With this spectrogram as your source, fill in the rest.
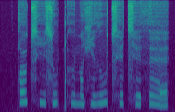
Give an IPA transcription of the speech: q u t͡sʰ i s u ǃʰ ɯ n ɔ ç i ð u t͡sʰ e t͡sʰ e θ ɛ

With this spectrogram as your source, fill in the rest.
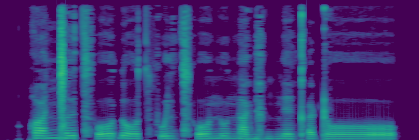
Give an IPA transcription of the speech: qʷ e ŋ͡ǀ ɨ t͡sʼ o ɗ o t͡sʼ u lʲ t͡sʼ o n u n a ɡʲ u ɡ ŋ e kʼ ɐ ʈ oː

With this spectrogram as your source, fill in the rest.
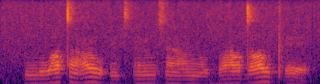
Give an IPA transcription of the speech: ŋ oː tˤ ĩ ʕ o ʔ ɛ̃ t͡sʼ ɛ̃ ɭ ũ s ã ʕ ũː lˠ ṳ ʕ a dˤ oː pʼ ɛ

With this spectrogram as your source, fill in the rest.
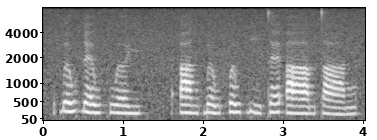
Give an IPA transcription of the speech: ɓ ə˨˦ w ɗ ɛ˨˩ w k w ə˨˩ j | ʔ a˨˩ n ɓ ə˨˩ w f ə˧ w ɓ i˧˩ t̪ ɛ˨˦ ʔ aː˨˩ m t̪ a˧˩˨ ŋ

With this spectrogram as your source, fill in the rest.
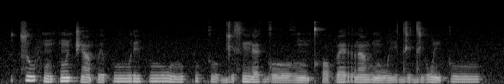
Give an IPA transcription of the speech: t͡s u˦ f ũ˨ k ũ˦ t͡ʃ ã˨ p ɪ˨˦ p uː˦ ɾ i˨ p uː˦ w uː˨˦ kʷ ɪ˦ k u˨ ɡ i˨ s ĩ˦˨ ɾ ɛ˦ ɡ oː˨ ɣ ũ˨ kʰ ɔ˨ p ɛ˦ r ã˦ v ũ˨ w i˦ d i˦ d i˨˦ w ĩ˨ k uː˦

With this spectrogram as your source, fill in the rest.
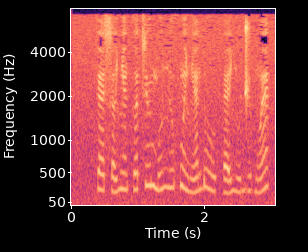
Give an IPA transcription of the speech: k ɛ˧ s ə˨˩˦ ʎ ɛ̃˧ k ə˨˥ t͡s ʉ˦˥ m u˨˥ ʎ ʉ˦˥ xʷ ɛ̃˥˧ ʎ ɛ̃˨˥ ɗ u˥˧ | ɛ˨˩˦ ʎ u˨˩˦ d͡ʒ ʉ˧ ɡʷ ɛ̃˨˥

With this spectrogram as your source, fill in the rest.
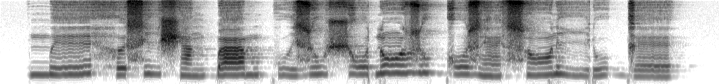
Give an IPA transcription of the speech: m eː˨˦ h ə˨˦ s i˧ ʃ ã˨ ɡ͡b aː˧ m kʷ i˨ z u˦ ʃ o˧ ɗ ɔ̃˦ z u˦ ɡ o˧ z ɛ̃˨ s ɔ̃˨˦ ɾ iː˨ ɾ u˧ ɡ ɛ˨

